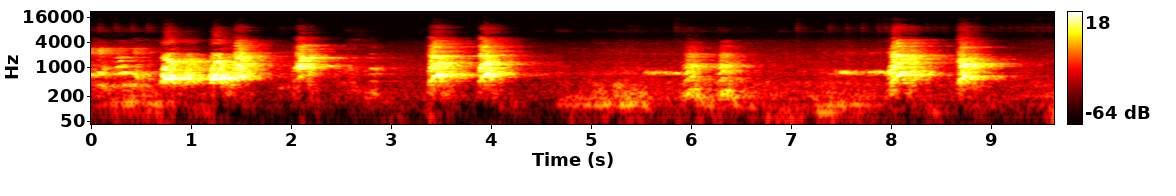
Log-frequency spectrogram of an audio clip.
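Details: Golden Retriever Buzo, a pet dog, reacting after its ice cream is eaten by its owner: a series of short, sharp barks in pairs, with gaps of quiet between bursts, indoors.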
